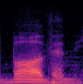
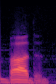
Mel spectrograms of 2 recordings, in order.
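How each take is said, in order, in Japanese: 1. 古い時代の発音で言います。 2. 現代の発音で言います。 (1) "この当時の発音でburden" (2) "今日は重荷っていうのをburden と言いますね"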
